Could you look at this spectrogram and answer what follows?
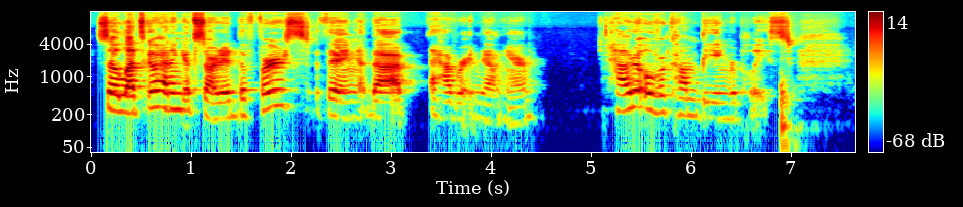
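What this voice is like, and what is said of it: Stuffy, nasal congested voice. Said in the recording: “my voice sounds a little bit stuffy or nasally or just like kind of gross ... I had a really bad allergy attack this morning ... my voice is still recovering”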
